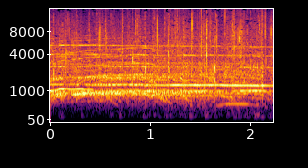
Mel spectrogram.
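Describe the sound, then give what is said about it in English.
Audience applause and cheering at a live show: a steady, continuous wash of clapping mixed with whoops and shouting voices from start to finish. “Can I have a big round of applause for Kat from Monzine,”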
